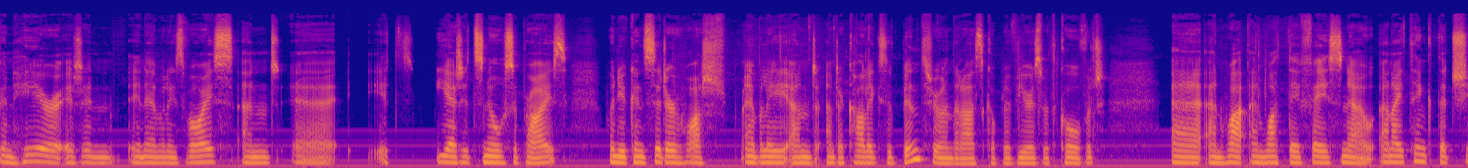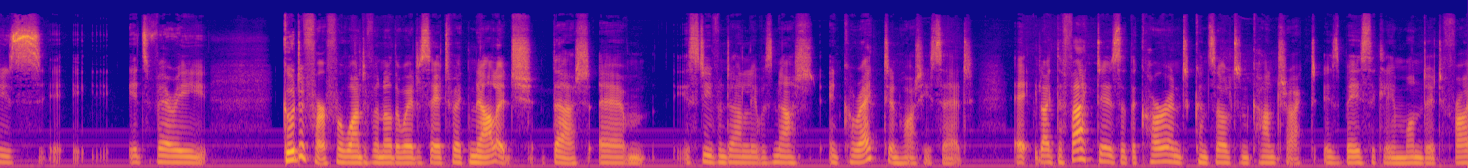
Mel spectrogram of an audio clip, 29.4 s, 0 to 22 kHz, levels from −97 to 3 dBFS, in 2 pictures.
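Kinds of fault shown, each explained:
Mains hum: A steady 60 Hz tone with low harmonics runs under the speech for the whole clip, sitting roughly 25 dB below it. It comes from the power line leaking into the signal path through a ground loop or a nearby transformer.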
